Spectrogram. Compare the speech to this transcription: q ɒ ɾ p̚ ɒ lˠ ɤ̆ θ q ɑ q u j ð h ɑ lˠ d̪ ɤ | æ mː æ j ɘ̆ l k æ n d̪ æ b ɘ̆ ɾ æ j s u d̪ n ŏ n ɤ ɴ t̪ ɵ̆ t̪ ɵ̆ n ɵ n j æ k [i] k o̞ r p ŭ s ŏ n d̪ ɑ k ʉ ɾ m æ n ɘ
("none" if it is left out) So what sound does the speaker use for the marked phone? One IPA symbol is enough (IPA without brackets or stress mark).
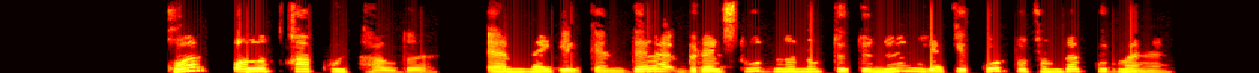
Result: i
